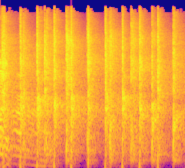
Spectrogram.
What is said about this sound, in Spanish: pinche aplauso.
